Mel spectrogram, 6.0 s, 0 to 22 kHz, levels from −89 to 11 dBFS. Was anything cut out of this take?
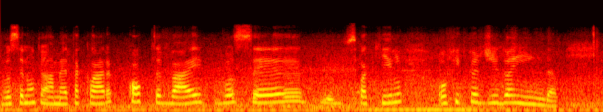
yes; 3 cuts; at 1.5 s, 3.6 s, 4.6 s

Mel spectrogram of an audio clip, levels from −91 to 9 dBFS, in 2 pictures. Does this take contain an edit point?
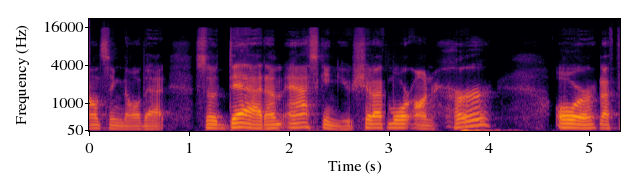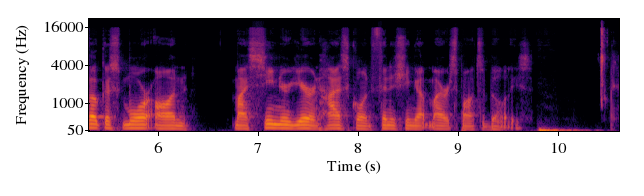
yes; 2 cuts; at 3.0 s, 5.1 s

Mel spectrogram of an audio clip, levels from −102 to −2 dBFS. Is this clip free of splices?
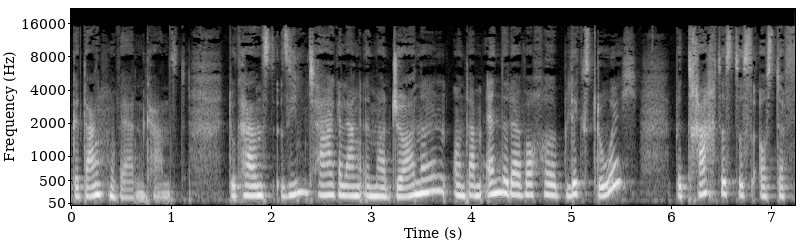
no; 1 cut; at 5.2 s

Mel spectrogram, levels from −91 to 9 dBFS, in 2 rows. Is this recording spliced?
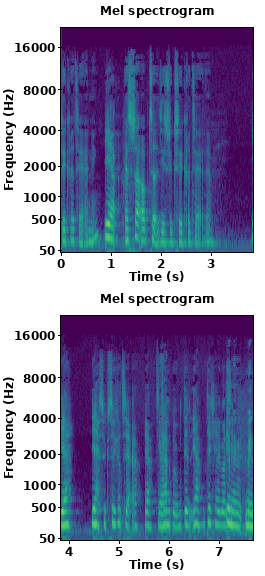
no; 0 cuts

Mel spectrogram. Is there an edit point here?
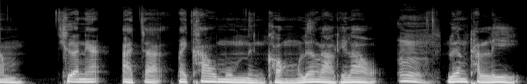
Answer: yes; 1 cut; at 4.4 s

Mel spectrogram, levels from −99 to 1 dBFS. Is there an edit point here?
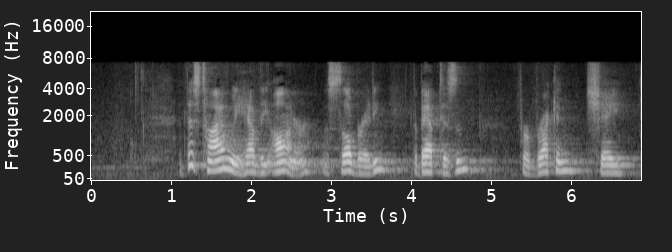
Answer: no; 0 cuts

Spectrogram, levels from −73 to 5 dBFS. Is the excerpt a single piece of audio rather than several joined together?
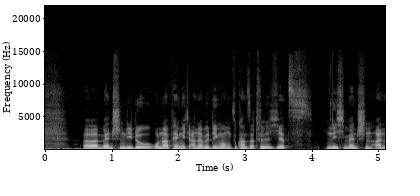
no; 2 cuts; at 2.8 s, 4.1 s

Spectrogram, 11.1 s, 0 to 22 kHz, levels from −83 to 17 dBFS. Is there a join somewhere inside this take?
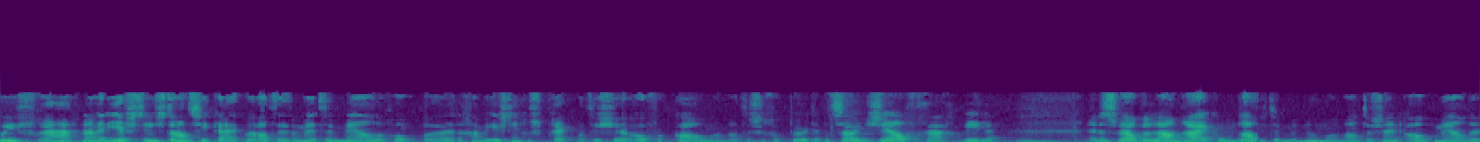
yes; 2 cuts; at 2.2 s, 9.4 s

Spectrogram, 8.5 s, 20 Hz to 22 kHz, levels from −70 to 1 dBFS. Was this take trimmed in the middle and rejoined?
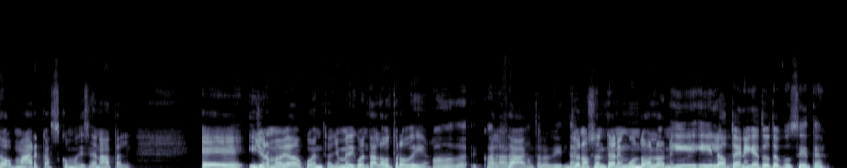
no; 0 cuts

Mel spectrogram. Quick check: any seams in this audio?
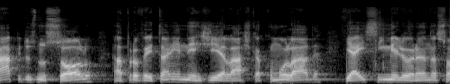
no; 0 cuts

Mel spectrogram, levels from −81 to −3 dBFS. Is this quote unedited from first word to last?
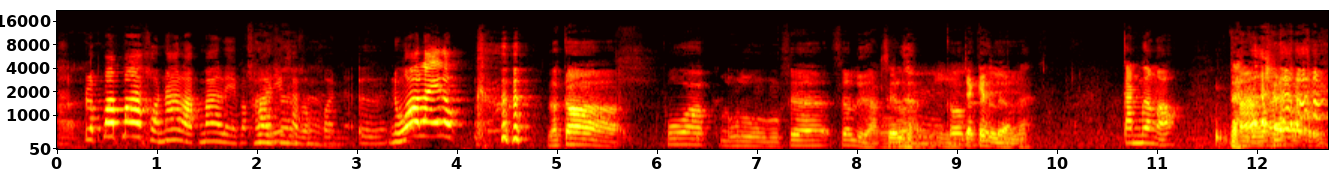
yes; 0 cuts

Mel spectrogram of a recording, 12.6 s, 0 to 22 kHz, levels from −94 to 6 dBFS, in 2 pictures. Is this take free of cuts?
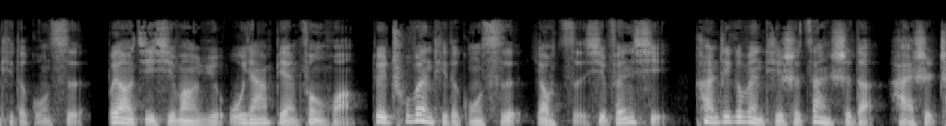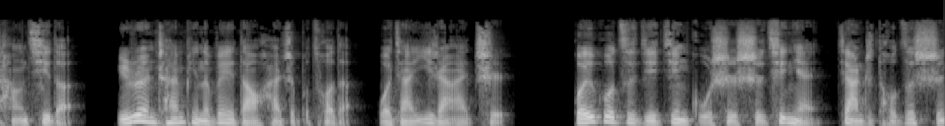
no; 3 cuts; at 2.4 s, 7.0 s, 9.9 s

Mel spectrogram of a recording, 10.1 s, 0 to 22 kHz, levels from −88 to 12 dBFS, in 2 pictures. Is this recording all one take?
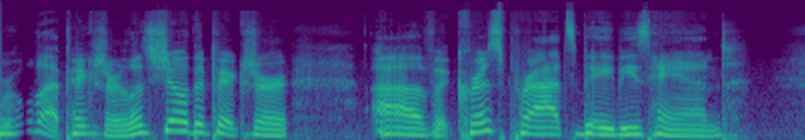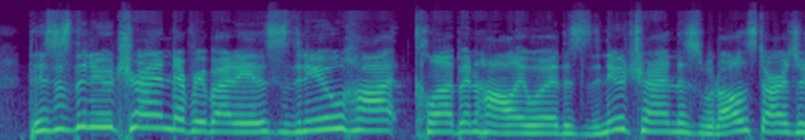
yes; 0 cuts

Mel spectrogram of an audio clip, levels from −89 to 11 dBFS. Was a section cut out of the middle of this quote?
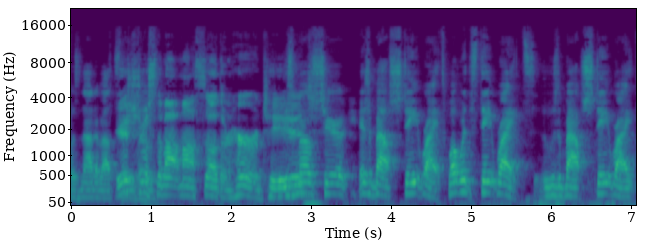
no; 0 cuts

